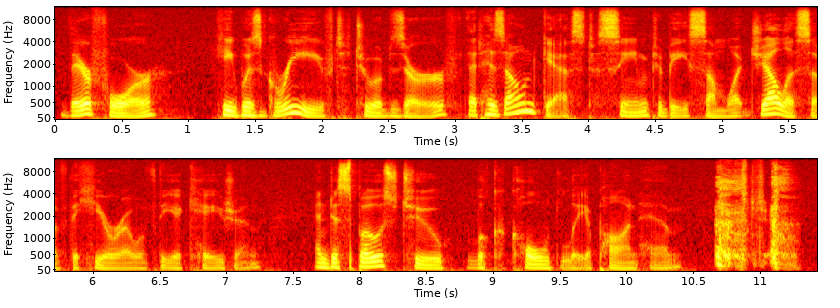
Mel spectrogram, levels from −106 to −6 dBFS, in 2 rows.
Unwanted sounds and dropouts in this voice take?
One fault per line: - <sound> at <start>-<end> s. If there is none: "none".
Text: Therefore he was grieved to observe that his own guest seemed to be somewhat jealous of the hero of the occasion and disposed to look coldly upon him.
- sneeze at 10.6-11.3 s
